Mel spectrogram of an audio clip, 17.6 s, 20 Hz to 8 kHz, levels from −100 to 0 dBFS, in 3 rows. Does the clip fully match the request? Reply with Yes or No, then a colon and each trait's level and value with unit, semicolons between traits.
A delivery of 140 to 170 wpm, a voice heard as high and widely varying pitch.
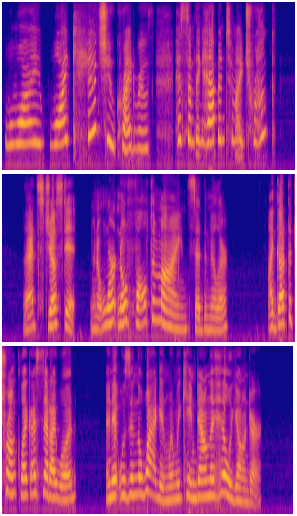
Yes: average, 160 wpm; very high, 265 Hz; wide, 8.1 semitones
